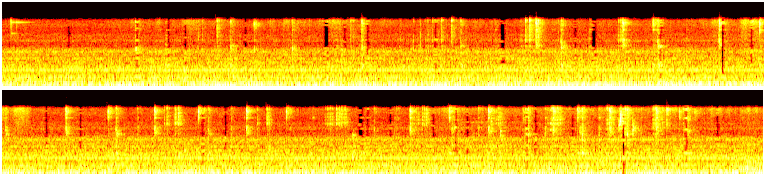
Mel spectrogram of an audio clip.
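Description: Hand-pump oil can being worked, its thumb lever clicking in light ticks, several a second, from about four seconds in, as it forces oil through a tube down the bore of a rocker shaft.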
